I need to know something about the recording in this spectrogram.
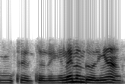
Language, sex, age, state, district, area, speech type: Tamil, female, 18-30, Tamil Nadu, Tiruvarur, rural, conversation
